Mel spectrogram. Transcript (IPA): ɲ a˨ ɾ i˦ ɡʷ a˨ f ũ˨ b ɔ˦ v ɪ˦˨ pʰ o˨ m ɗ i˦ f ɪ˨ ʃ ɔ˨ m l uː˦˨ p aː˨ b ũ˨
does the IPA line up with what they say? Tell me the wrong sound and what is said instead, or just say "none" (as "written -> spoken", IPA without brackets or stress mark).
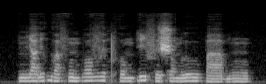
none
